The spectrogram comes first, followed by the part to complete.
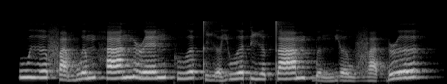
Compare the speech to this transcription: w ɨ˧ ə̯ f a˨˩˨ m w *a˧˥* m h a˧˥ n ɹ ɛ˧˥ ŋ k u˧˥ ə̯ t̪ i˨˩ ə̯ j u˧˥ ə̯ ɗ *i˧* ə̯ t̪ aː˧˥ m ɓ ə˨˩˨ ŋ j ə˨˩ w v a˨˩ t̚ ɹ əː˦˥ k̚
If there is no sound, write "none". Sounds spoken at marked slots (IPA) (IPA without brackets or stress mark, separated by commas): ə˧˥, i˧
